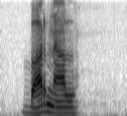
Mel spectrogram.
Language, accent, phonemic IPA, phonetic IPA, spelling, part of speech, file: Armenian, Eastern Armenian, /bɑrˈnɑl/, [bɑrnɑ́l], բառնալ, verb, Hy-բառնալ .ogg
- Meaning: 1. to load; to lade, to freight 2. to lift, to raise; to heave 3. to destroy, extinguish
